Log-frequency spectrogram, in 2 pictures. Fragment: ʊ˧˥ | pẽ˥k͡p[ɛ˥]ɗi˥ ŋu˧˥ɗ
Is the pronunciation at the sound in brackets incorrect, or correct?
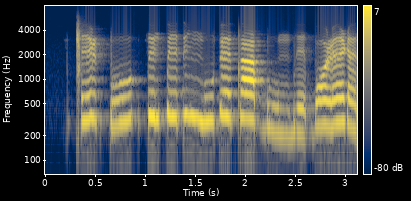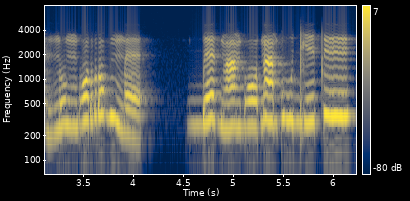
incorrect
